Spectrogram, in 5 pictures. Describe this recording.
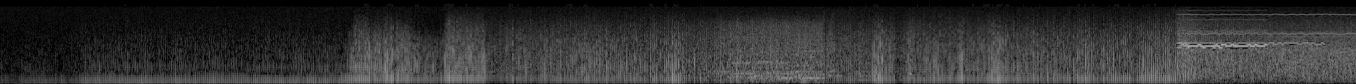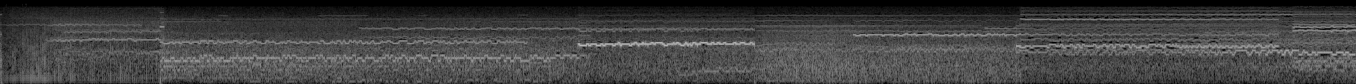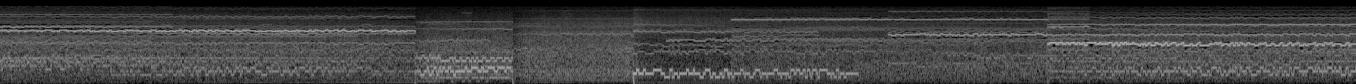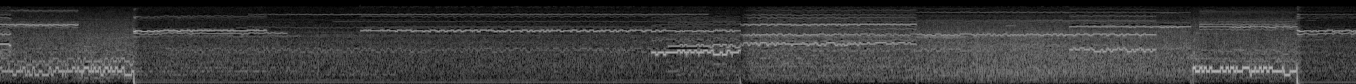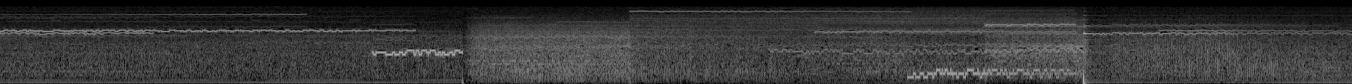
Interesting noises in the shortwave 21m band, around 14kHz.
Sounds like digital communications of some sort.
If you have a shortwave receiver, have a look and see if you can hear them.
21m-band, communication, interesting, noise, radio, short-wave, shortwave, strange, telecom, transmission, unidentified, unknown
